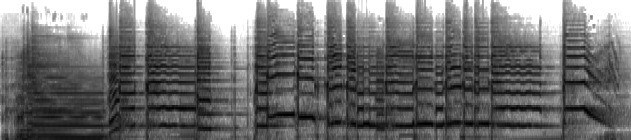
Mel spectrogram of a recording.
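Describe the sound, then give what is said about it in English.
Electric guitar, bright with effects and light distortion, plays a major pentatonic scale for a happy blues sound: many quick, loud picked notes in flowing runs, ending with a falling slide. “Another scale that I like to use when I'm playing blues is the major pentatonic scale. It gives me a sort of a happy blues sound a la B.B. King.”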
